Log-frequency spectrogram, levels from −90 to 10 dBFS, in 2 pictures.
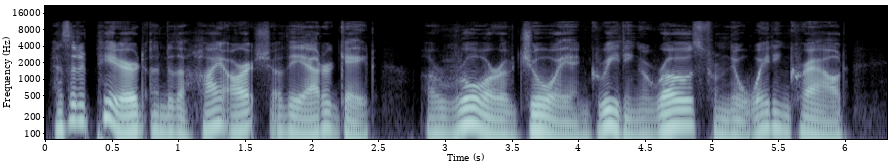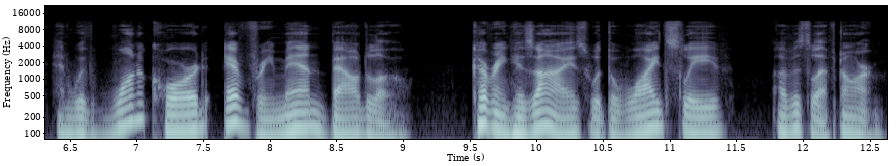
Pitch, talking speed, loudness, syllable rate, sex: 105 Hz, 195 wpm, -19 LUFS, 5.2 syllables/s, male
